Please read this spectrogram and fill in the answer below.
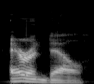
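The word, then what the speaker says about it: Eärendil: Millennia old, Elrond, half-11, is the son of Arendelle, the Mariner. Hope I pronounced that correctly.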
